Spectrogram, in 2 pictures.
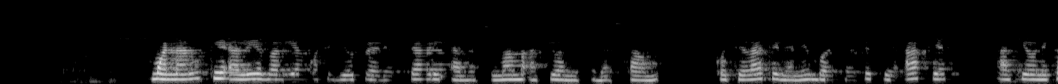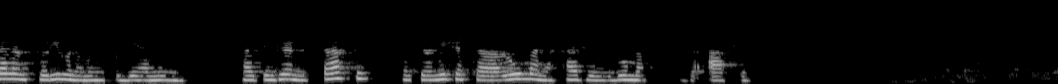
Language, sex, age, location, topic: Swahili, female, 18-24, Dar es Salaam, health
